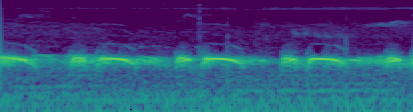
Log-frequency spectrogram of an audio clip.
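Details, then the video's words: Young selected Malaysian-type spotted dove cooing: low, mellow hooting notes in linked two- and three-part phrases, repeating steadily about once a second. Faint chirps sound in the background. "Cu gáy Malaysia/chim tơ tuyển chọn"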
